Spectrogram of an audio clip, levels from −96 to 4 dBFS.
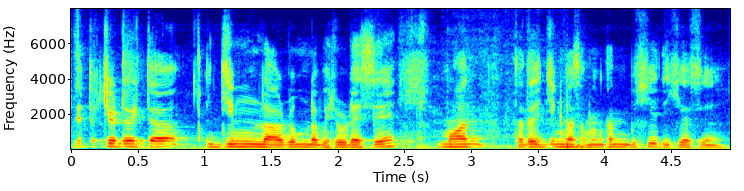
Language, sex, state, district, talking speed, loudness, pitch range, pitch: Nagamese, male, Nagaland, Dimapur, 230 wpm, -16 LUFS, 140-155 Hz, 150 Hz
